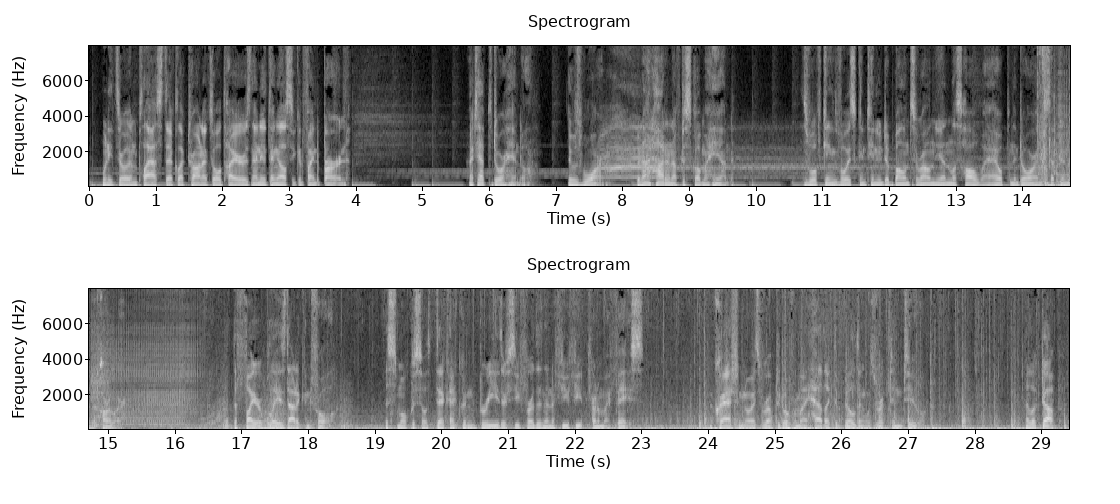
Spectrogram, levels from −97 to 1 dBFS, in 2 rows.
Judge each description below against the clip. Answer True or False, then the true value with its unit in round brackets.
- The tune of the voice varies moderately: True (3.8 semitones)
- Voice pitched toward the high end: False (95 Hz)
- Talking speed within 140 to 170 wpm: False (190 wpm)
